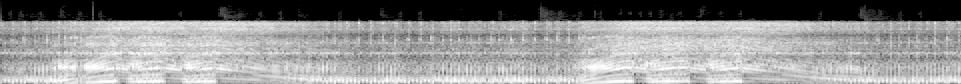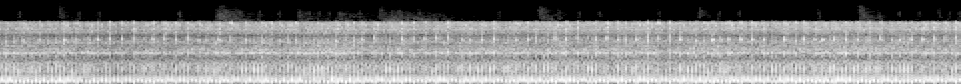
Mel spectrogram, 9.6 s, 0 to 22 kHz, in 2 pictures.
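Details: TOMITSU 5800-body two-stroke chainsaw, sprocket-gear clutch type, just after initial carburetor adjustment with a screwdriver: two crisp blips to high revs dropping back cleanly, then a steady even idle; runs healthy.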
